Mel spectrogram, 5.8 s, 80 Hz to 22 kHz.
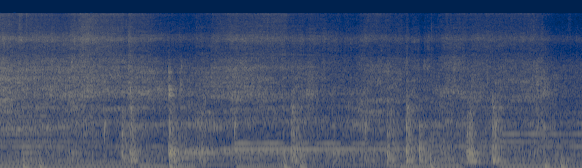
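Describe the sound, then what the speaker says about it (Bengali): Chicken meat sautéing in a pan for dum biryani, a loud continuous sizzle with repeated scraping strokes of a spatula against the pan, close up and without talk. "আপনারা দেখতে পাচ্ছেন আমি মাংসটা 5 মিনিট কষায় নিচ্ছি"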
